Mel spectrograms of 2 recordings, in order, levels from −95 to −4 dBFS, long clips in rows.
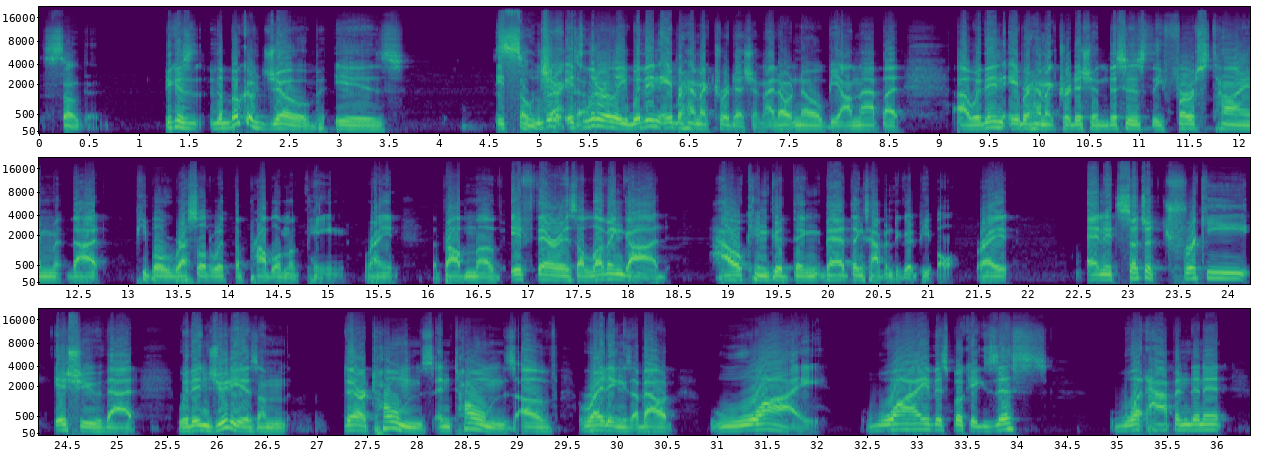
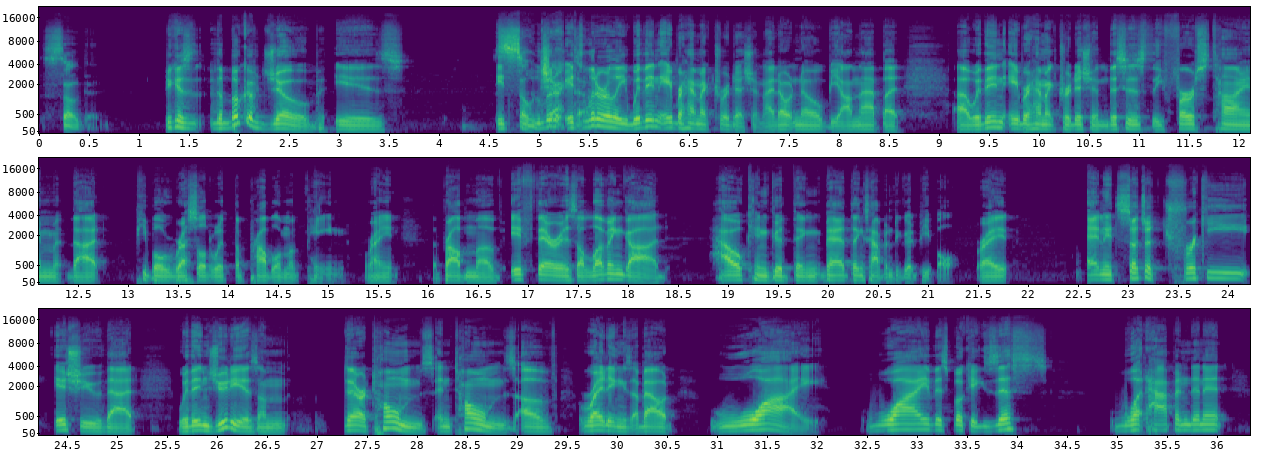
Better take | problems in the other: second | distortion; heavy; 8 dB below the speech

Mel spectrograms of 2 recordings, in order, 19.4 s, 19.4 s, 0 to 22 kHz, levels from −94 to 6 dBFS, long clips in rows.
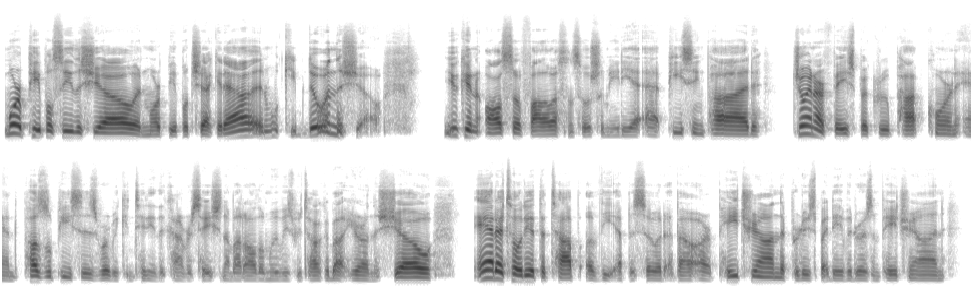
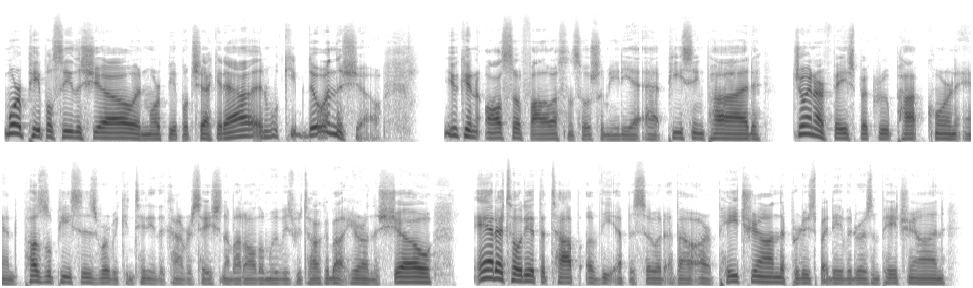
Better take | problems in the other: second | thin; somewhat; fading below 300 Hz

